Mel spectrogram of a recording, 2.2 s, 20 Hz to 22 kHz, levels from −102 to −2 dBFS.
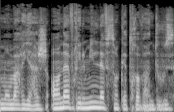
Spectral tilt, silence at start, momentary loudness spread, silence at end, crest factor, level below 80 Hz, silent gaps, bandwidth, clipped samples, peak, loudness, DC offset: -5 dB/octave; 0 s; 6 LU; 0 s; 16 dB; -62 dBFS; none; 19 kHz; under 0.1%; -4 dBFS; -20 LUFS; under 0.1%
